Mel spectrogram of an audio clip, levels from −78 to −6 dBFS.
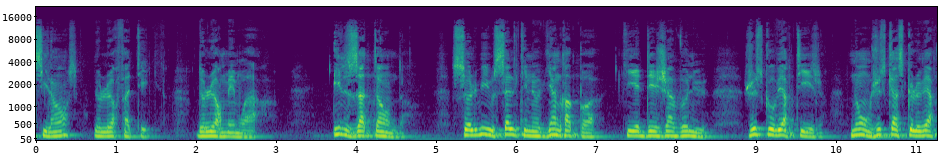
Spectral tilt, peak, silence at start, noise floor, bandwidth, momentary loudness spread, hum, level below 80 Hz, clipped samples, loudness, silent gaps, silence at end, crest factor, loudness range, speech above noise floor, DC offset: -6 dB/octave; -2 dBFS; 0 s; -51 dBFS; 15 kHz; 12 LU; none; -52 dBFS; under 0.1%; -19 LUFS; none; 0 s; 16 dB; 4 LU; 33 dB; under 0.1%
